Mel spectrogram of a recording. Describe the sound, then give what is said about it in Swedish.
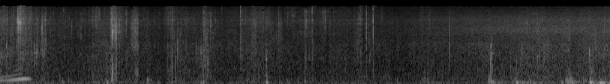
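Footsteps along the old-growth forest trail in Tyresta National Park: a steady run of soft, irregular steps crunching on the ground, with a few sharper scuffs standing out. “Vi går alltså urskogsstigen, heter det, i Tyresta nationalpark.”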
